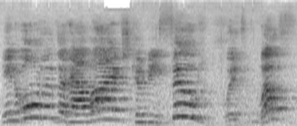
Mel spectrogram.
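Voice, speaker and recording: A man's voice: very high-pitched, lively intonation, slow pace, fairly bright tone, a little hiss or hum, exaggerated voice. A man playing a scheming, cowardly young hustler under his mother's thumb, talking theatrically. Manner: theatrical, fretful, sings comic patter. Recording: echoey room from far off, music.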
